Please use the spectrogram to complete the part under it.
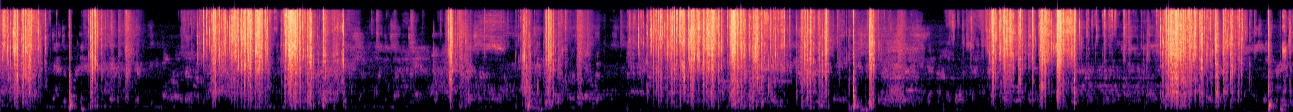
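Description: Foil card packs crinkle and tear open close by.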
